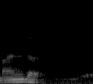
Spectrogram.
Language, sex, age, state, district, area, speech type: Sindhi, male, 60+, Delhi, South Delhi, urban, read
